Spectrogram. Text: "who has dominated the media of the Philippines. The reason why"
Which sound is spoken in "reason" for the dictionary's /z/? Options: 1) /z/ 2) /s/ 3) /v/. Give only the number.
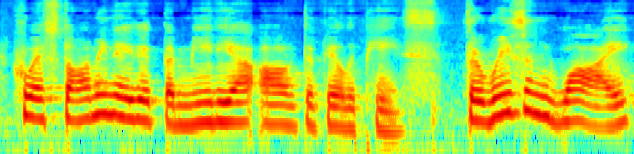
1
